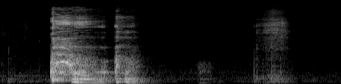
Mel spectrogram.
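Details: Dry morning cough lingering after bronchitis: two harsh dry coughs, then a faint catch of breath and a breathy exhale.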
